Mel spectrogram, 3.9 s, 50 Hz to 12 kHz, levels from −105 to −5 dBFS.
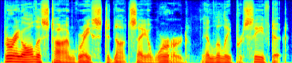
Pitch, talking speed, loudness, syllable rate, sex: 95 Hz, 230 wpm, -18 LUFS, 5.4 syllables/s, male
